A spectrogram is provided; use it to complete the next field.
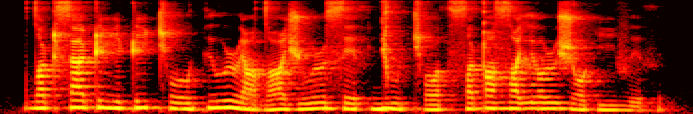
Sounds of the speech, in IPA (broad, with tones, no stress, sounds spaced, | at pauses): dˤ e˧ ʈ s a˦ ʈ iː˧ ʈ i˦ cʰ oː˧ kʲ u˦ ɹ e˨ dˤ iː˧ ʒ u˦ ɹ s e˧ θ ɟ u˦˨ cʰ ɔ˧ θ sˤ ɪ˦ ʈ ɪ˦ zˤ ɪ˦ lʲ ɔ˦ ɹ ʒ ɔ˧ x iː˧ v ɪ˨ θ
